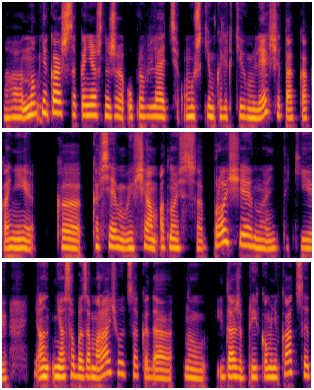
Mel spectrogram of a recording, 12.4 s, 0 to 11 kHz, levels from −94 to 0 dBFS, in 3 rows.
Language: Russian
